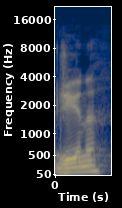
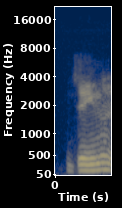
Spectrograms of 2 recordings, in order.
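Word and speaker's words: Jena: Gina. Gina. Yes, sir. Or Gina, Louisiana. That's how you pronounce it.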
